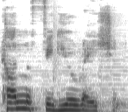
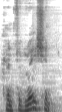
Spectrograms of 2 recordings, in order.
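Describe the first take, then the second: First: It is said slowly with a clear 'gyu' sound. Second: It is said quickly with the 'yu' sound reduced. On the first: "slow बोलो तो slow motion दे देता हूँ" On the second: "लेकिन तेज बोलो"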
